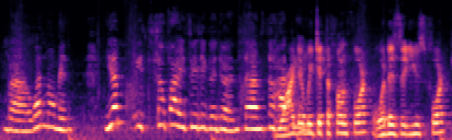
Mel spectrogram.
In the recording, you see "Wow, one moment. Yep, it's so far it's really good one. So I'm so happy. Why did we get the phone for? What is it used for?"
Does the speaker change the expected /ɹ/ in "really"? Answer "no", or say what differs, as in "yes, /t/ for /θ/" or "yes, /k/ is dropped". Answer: no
